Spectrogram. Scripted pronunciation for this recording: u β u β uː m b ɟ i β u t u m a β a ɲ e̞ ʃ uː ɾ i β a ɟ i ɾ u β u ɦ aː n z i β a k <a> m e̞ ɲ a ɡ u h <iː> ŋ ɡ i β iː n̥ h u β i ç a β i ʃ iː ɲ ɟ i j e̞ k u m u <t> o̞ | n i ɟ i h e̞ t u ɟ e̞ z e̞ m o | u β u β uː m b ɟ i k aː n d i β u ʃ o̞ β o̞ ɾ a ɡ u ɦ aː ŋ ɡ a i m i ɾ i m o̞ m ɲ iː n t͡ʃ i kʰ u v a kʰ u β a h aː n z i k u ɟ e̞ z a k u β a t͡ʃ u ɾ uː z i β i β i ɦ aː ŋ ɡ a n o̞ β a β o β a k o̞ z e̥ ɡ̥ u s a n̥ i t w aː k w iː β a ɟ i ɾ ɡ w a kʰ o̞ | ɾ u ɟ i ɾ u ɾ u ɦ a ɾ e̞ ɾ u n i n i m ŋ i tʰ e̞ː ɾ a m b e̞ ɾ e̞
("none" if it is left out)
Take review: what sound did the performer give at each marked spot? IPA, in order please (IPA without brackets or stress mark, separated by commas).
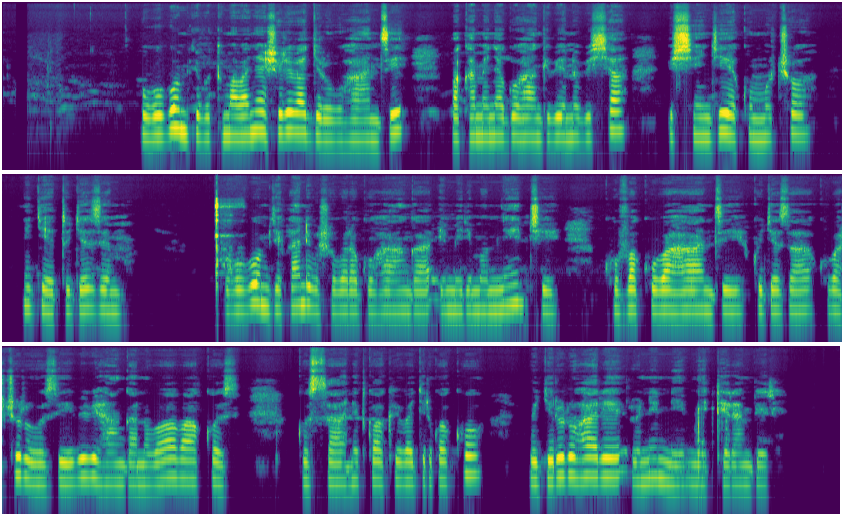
a, aː, t͡ʃ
